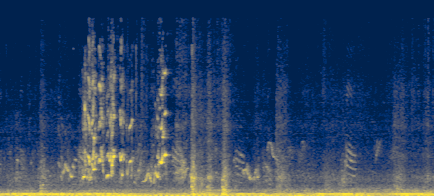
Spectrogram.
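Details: Budgerigars in a breeding colony, playing and chirping: bursts of high, scratchy warbled chirps and squeaks, densest in the first two seconds, then scattered, over a steady low mechanical hum and a few soft thumps.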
